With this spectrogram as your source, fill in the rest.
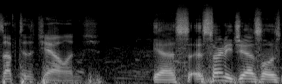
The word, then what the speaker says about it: Czarni Jaslo: So that was according a to Recruit Links, the team name, it's pronounced Czarni Jaslo.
